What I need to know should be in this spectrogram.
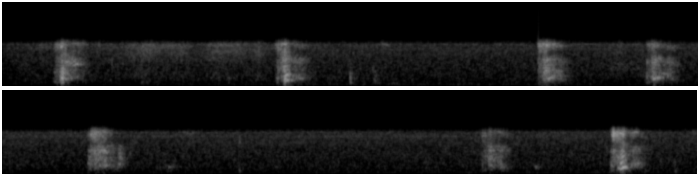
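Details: Ginger, likely a cat, coughing: seven short, soft, dry coughs spaced a few seconds apart against faint steady background hiss.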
